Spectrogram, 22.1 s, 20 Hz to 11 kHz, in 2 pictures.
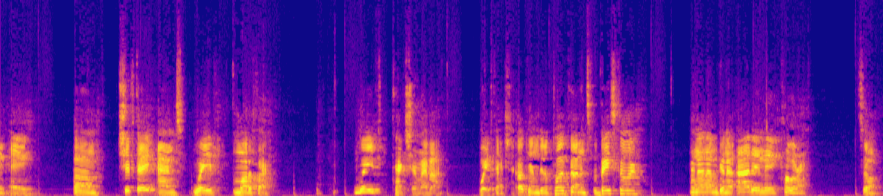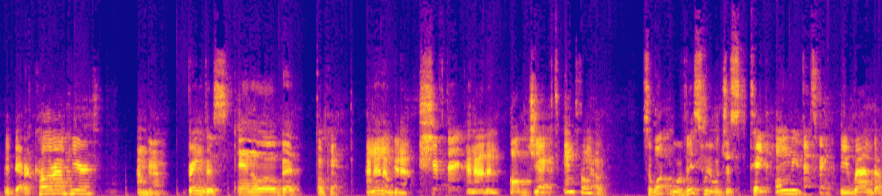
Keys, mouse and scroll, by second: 13.7-22.0 drag.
